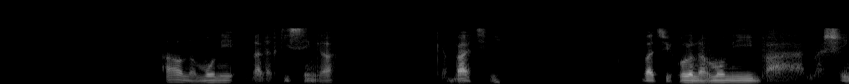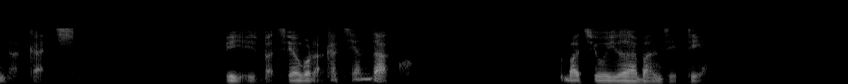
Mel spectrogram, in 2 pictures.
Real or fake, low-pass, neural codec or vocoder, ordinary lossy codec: fake; 5.4 kHz; codec, 16 kHz in and 24 kHz out, 0.9 kbps, LongCat-Audio-Codec, four codebook decoder; MP3, 32 kbps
